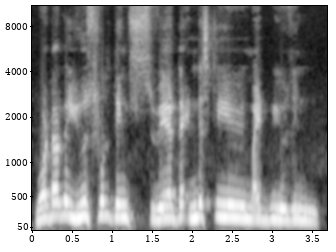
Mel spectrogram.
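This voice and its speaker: Husky high-voiced man, formal. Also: steady tone, mellow, poor audio. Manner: measured, formal, checks his understanding. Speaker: guest, the host's father. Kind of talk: reading aloud and asking questions.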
